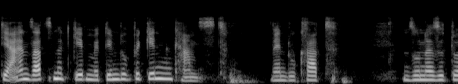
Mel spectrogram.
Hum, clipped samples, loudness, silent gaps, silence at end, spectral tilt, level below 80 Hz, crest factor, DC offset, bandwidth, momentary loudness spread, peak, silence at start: none; under 0.1%; -23 LUFS; none; 0 s; -4.5 dB/octave; -70 dBFS; 20 dB; under 0.1%; 9.8 kHz; 15 LU; -2 dBFS; 0 s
